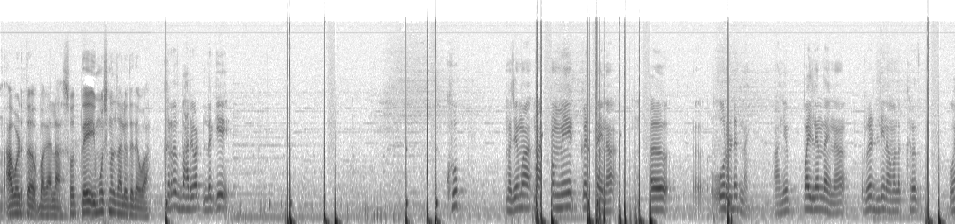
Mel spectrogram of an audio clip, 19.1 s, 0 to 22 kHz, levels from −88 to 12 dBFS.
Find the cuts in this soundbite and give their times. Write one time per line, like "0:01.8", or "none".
0:03.1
